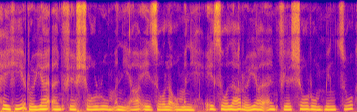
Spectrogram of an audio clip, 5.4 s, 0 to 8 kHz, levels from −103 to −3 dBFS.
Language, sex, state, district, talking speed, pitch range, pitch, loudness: Mizo, female, Mizoram, Aizawl, 165 wpm, 205-225 Hz, 215 Hz, -16 LUFS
